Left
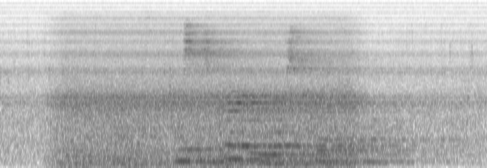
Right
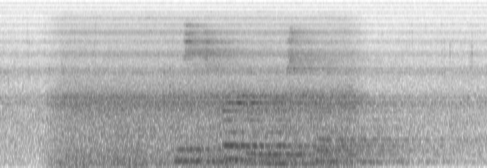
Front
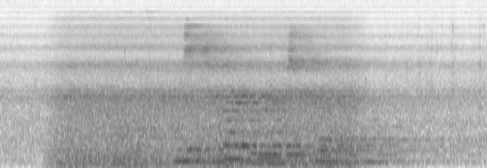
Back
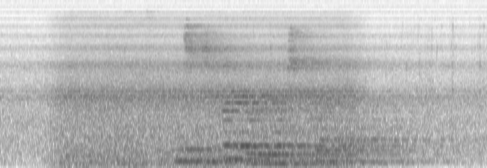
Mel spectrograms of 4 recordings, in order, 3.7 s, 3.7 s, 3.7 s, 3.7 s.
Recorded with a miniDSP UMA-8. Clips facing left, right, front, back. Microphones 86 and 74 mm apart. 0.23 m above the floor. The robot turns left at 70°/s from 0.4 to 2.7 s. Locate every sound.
1.3 s a woman speaking: 70° right, 2.5 m; by 2.7 s 170° right, 2.5 m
